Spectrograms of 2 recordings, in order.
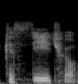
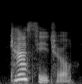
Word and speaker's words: cathedral: So Luo, you said you might see this in a cathedral, right? Yes. Cathedral, not cathedral, but cathedral. The second syllable, cathedral.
